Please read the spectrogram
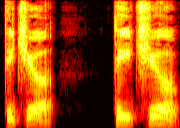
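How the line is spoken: Shout. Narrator (Russian): крикнул Бобер

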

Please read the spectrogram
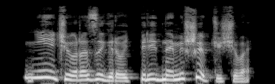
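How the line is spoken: Booming. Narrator (Russian): прогремел он

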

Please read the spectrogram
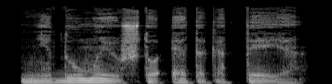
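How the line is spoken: Slow, forceful speech. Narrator (Russian): медленно проговорил я, вложив в эти слова всю свою волю

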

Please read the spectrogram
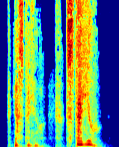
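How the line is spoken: Ecstatic whisper. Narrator (Russian): восторженно прошептала мисс Дезессар

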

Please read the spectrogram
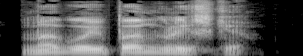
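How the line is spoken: Dry, curt. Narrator (Russian): сухо кинул Эраст Петрович

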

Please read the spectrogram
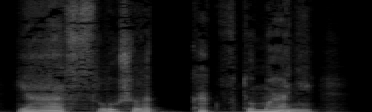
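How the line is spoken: Timid babble, female. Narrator (Russian): пролепетала она

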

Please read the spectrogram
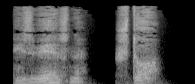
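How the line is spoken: Reverent whisper. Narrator (Russian): благоговейным шепотом ответил Рид

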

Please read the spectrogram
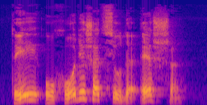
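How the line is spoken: Plain. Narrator (Russian): спросила она

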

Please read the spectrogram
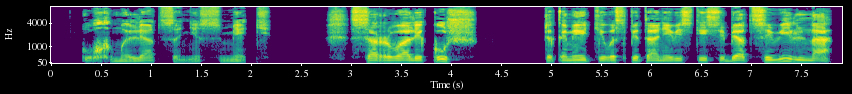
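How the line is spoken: Furious hiss. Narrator (Russian): Бешеным голосом прошипел граф

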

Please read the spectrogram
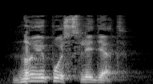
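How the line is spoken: Angry, barely restrained. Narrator (Russian): сердито сказал майор, готовый вот-вот потерять самообладание

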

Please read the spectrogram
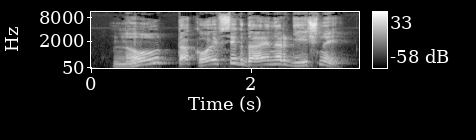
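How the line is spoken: Grumbling. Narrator (Russian): проворчал Эш

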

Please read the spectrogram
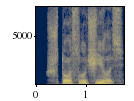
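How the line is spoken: Breathless. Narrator (Russian): выдохнул Джейс

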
